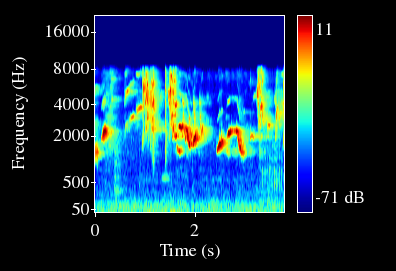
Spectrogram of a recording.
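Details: Aceh white-rumped shama singing in loud, scratchy phrases, with grating squawks interleaved with clear slurred whistles that rise and fall.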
